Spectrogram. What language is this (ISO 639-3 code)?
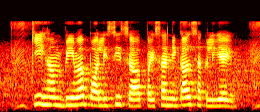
mai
